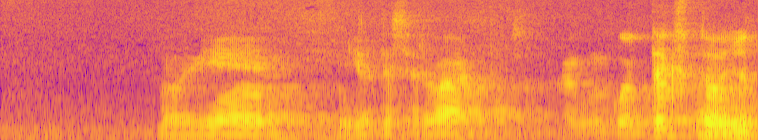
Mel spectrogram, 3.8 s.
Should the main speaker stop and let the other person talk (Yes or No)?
No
